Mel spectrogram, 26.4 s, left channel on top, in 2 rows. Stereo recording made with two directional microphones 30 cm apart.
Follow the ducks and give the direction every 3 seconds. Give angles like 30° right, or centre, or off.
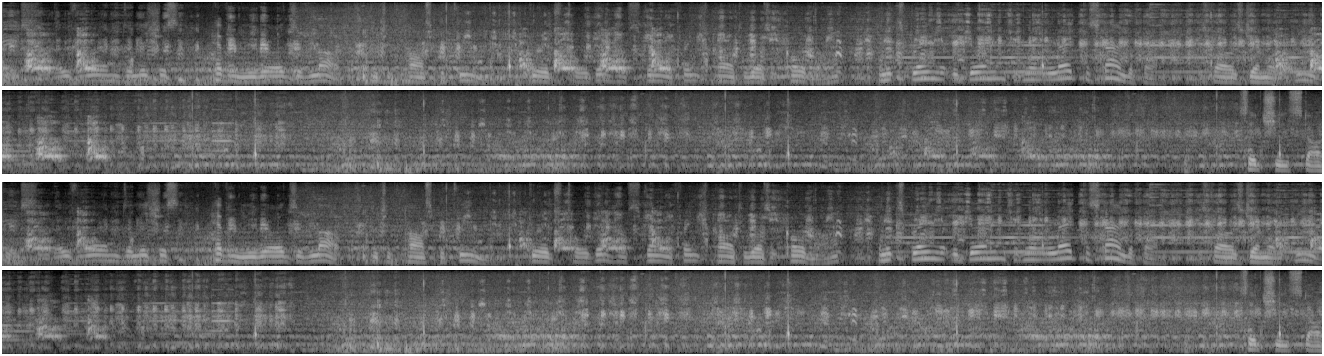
60° left, 50° left, 40° left, 10° left, 10° right, 30° right, 40° right, 50° right, 60° right.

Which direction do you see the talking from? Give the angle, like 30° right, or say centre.
centre.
